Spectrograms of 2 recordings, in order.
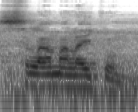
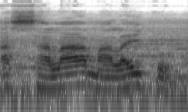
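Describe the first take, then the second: First: It starts with salam, without the initial as. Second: It starts with assalam, without the final u. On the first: It means camel entrails are for you. "এই কথাটির অর্থ হলো উটের নারু নারী ভুঁড়ি আপনার জন্য" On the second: It means death be upon you. "এ কথার অর্থ হলো আপনার মৃত্যু"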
